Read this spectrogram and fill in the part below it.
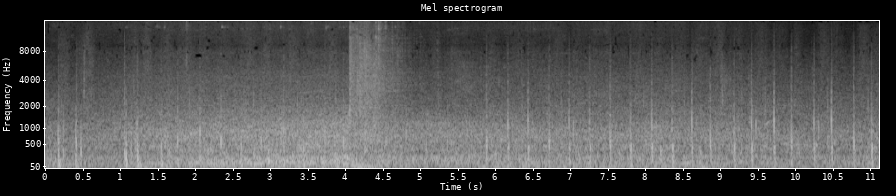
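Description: Quick footsteps slap on pavement as a man runs.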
